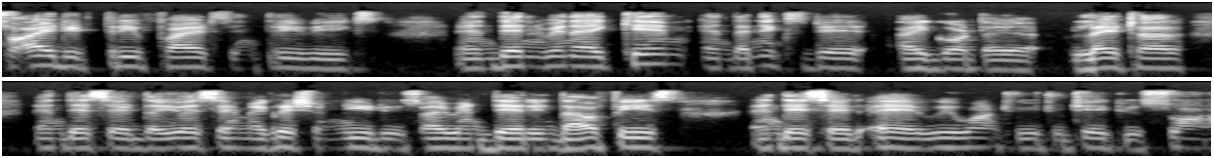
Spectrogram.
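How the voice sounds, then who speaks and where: A man with a Pakistani accent speaks at a moderate pace and a medium pitch, his intonation flat and monotone. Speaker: refugee and bare-knuckle fighter. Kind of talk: interview. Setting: video call from US. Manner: halting, broken English.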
